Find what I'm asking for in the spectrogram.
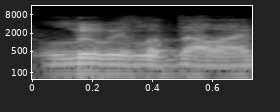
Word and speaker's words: Louie Lavella: Yeah, and all my accounts, including the website, is my first and last name, Louie Lavella.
